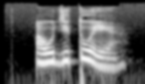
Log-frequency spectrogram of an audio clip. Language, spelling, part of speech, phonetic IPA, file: Russian, аудитория, noun, [ɐʊdʲɪˈtorʲɪjə], Ru-аудитория.ogg
- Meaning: 1. auditorium 2. audience 3. lecture hall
